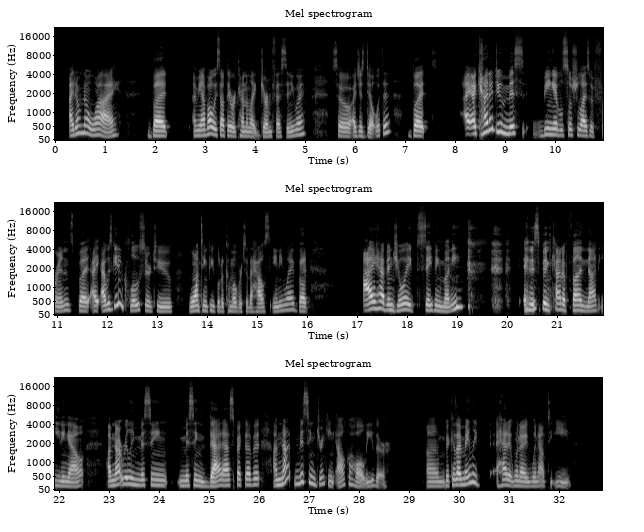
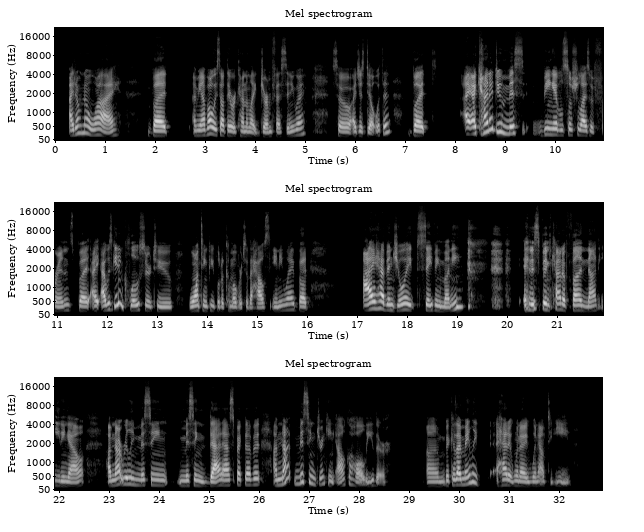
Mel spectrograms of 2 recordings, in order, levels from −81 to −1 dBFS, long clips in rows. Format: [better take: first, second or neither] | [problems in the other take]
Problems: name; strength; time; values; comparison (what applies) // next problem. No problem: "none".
first | thin; somewhat; fading below 300 Hz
